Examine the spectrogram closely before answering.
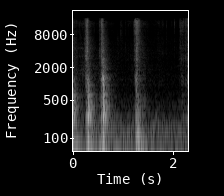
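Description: A knife finely minces onion on a cutting board: four crisp taps in an uneven rhythm, two quick ones, then a pause before the next. No voices.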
